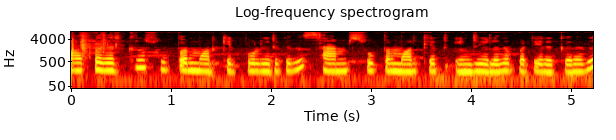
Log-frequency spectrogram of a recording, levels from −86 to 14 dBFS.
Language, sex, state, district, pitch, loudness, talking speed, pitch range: Tamil, female, Tamil Nadu, Namakkal, 210 Hz, -20 LUFS, 90 wpm, 200-220 Hz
